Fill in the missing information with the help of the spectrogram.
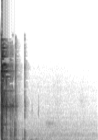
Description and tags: Coin sound made with the metal caps from champagne bottles.
ching, coin, metal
